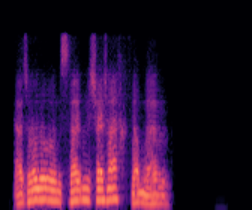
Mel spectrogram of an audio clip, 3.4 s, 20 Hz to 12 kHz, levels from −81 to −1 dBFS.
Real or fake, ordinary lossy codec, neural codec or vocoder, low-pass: fake; AAC, 64 kbps; codec, 16 kHz, 0.5 kbps, FreqCodec, smaller model; 7.2 kHz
